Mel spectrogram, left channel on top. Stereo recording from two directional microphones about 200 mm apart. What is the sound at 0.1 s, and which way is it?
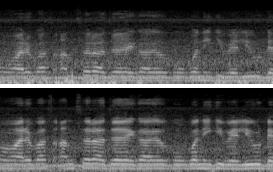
Speech, 50° right (ahead or behind).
